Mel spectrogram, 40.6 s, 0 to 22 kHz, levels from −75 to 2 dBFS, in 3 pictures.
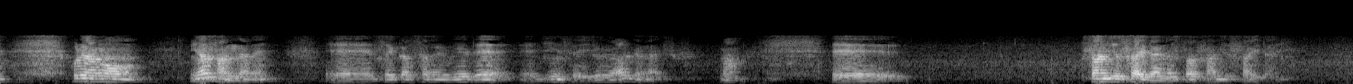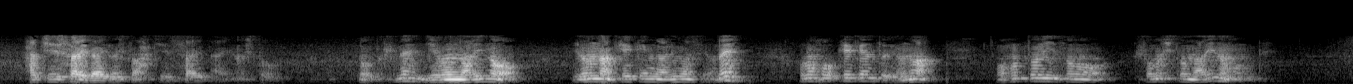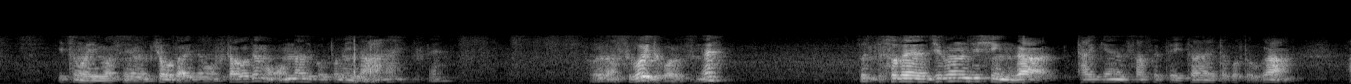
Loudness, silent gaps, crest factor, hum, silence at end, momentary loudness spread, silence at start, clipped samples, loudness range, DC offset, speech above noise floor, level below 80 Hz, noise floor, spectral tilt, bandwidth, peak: -20 LUFS; none; 20 dB; none; 0.3 s; 20 LU; 0 s; under 0.1%; 10 LU; under 0.1%; 36 dB; -66 dBFS; -55 dBFS; -9.5 dB/octave; 4 kHz; -2 dBFS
